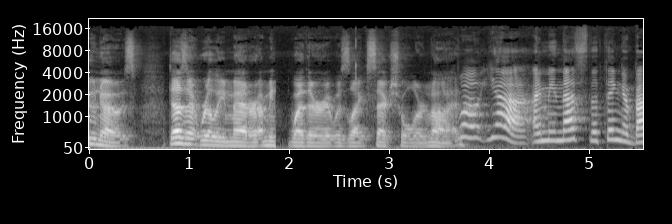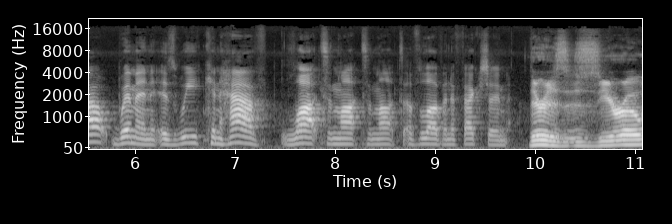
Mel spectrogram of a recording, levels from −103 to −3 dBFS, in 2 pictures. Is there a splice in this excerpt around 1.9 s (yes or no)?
yes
